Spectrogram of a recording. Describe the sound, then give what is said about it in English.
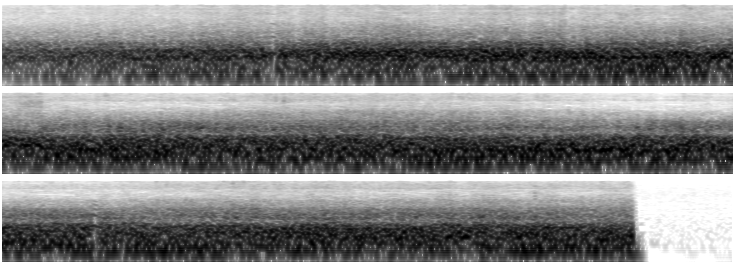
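A steady, loud engine drone with a broad low rumble from a commercial airplane's combustion propulsion runs unbroken for about ten seconds before cutting off abruptly, with no voices. “What do you hear there? Combustion. Propulsion sound.”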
